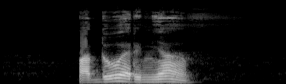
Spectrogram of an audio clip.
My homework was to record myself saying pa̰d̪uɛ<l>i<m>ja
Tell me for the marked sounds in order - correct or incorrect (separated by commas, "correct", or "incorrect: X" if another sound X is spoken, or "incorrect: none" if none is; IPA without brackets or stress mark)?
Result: incorrect: ɾ, correct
